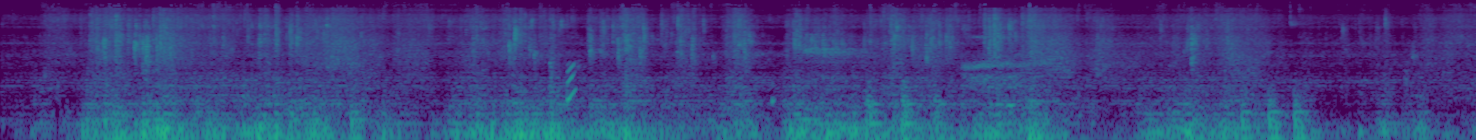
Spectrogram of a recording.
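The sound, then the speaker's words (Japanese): Steady running water from a shower splashes and spatters continuously, rinsing over a body after it has been washed, with uneven gushes and drips shifting throughout. “体はきれいに洗えましたから、あとはシャワーで体を流しちゃいますよ。”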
